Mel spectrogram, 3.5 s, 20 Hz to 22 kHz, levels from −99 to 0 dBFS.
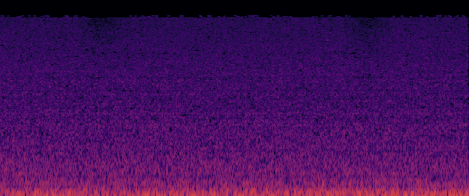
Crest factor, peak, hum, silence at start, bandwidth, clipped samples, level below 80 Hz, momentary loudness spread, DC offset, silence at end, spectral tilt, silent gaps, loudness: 12 dB; -38 dBFS; none; 0 s; 16.5 kHz; under 0.1%; -52 dBFS; 1 LU; under 0.1%; 0 s; -4 dB/octave; none; -52 LUFS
